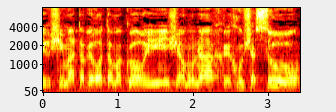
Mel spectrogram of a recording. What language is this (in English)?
Hebrew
